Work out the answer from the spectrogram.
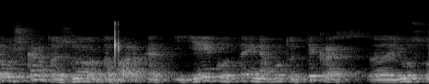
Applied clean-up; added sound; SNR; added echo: none; Finger snapping; 10 dB; reverberation time 0.8 s.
